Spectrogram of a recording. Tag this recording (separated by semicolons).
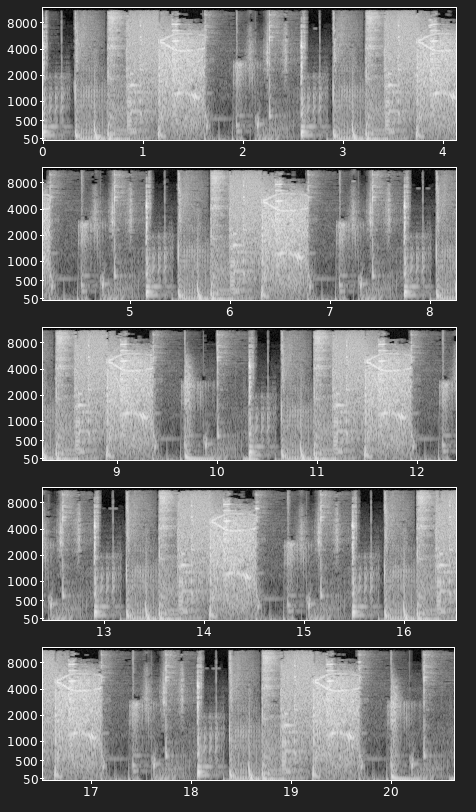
beat; harsh; industrial; loop; minimal; percussion; techno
